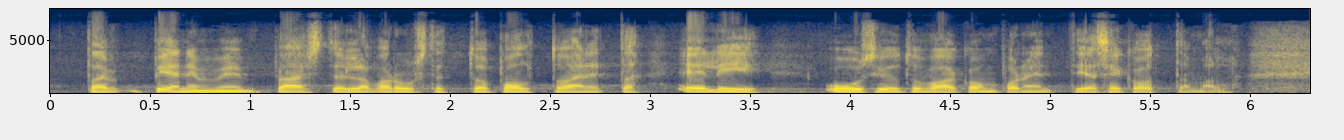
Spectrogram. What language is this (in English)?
Finnish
